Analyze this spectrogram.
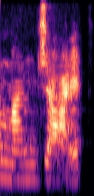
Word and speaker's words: mangiare: Se lee tal cual lo que es la N, como la palabra mangiare, que sería un verbo, que es comer. ¿Ok? Y prácticamente en sonido, yo siempre les digo que lo asocien de esta forma. Mangiare. ¿Por qué zare? Porque nosotros relacionamos lo que es la G al español más con este tipo de combinación.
